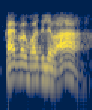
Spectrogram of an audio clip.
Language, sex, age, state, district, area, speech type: Tamil, male, 30-45, Tamil Nadu, Chengalpattu, rural, conversation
